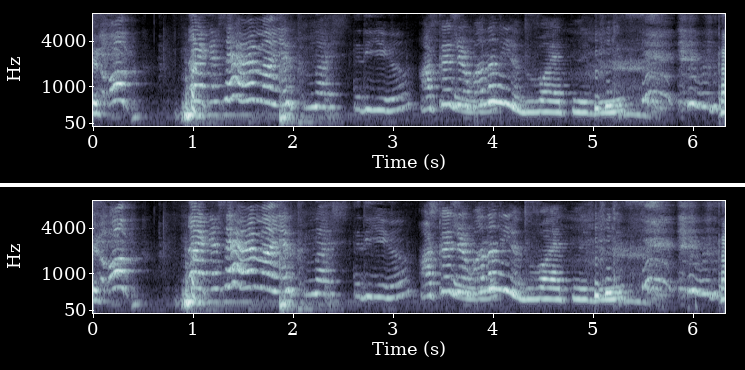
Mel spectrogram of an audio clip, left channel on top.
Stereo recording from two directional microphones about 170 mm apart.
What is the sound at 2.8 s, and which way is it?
Speech, 30° right (ahead or behind).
